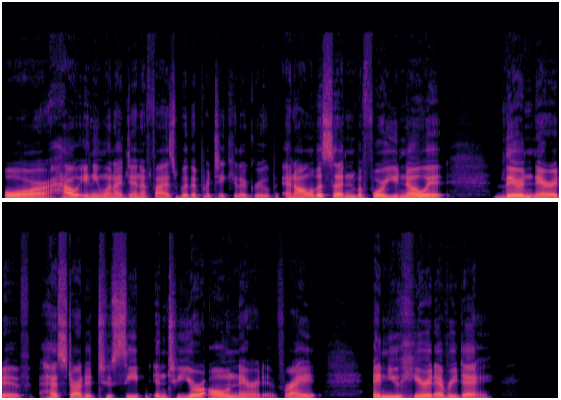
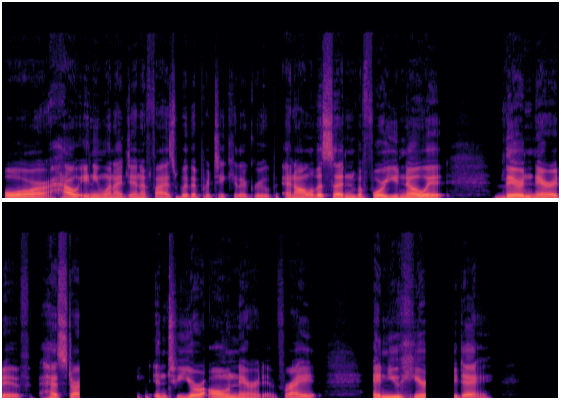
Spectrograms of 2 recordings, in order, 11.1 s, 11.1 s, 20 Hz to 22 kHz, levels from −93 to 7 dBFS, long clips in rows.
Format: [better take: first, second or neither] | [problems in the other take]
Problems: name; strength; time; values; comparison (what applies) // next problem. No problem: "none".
first | audio cutting out; at 6.5 s for 0.5 s and at 10 s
